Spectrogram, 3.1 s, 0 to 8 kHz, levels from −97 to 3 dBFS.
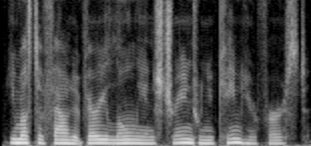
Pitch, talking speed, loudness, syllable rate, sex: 185 Hz, 270 wpm, -17 LUFS, 6.4 syllables/s, female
